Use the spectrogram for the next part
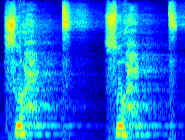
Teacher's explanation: berikan bunyi hamas. Ada suara yang berisikan angin.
